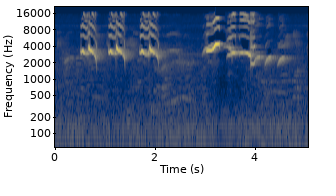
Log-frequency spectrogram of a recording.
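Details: Decoy oriental magpie-robin (murai kampung) singing to lure a rival: three quick, identical sharp down-slurred whistles about half a second apart, then a clear rising whistle followed by a string of falling notes.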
